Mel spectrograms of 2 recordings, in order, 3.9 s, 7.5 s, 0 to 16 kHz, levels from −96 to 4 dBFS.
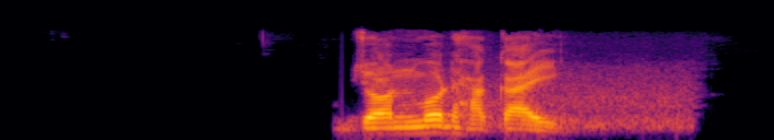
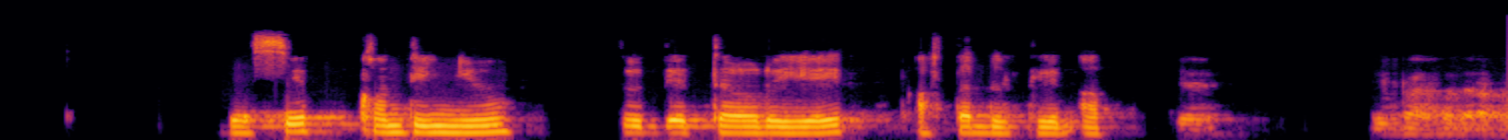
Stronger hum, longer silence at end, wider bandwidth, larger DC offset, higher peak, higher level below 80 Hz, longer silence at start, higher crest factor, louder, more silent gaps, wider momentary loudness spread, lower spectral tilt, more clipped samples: first, 50 Hz at -70 dBFS vs none; first, 0.4 s vs 0 s; first, 8 kHz vs 7 kHz; neither; about the same, -2 dBFS vs 0 dBFS; second, -64 dBFS vs -54 dBFS; first, 1.7 s vs 1.15 s; about the same, 18 dB vs 16 dB; about the same, -15 LUFS vs -15 LUFS; second, none vs 2.78-3.09 s, 6.42-6.49 s, 6.55-6.83 s; first, 22 LU vs 17 LU; second, -3.5 dB/octave vs -6.5 dB/octave; neither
